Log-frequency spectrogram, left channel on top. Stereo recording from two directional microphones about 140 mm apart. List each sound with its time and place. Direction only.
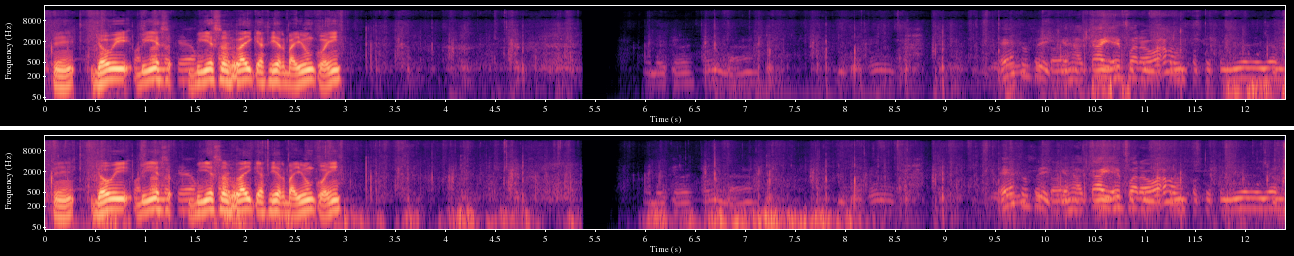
0.1 s speech: 25° left (ahead or behind)
4.6 s a sound: 10° left (ahead or behind)
8.1 s run: 75° right (ahead or behind)
10.2 s speech: 90° right; by 11.2 s 65° right (ahead or behind)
